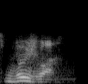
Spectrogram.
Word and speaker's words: bourgeois: Most of Marx's work talks about the conflict between the, I'm totally not going to pronounce this right, burgios, which basically is a word for the ruling elite and owners of the main, what was that? – It's bourgeois. – Bourgeois. Okay. Thank you, Paradigm.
